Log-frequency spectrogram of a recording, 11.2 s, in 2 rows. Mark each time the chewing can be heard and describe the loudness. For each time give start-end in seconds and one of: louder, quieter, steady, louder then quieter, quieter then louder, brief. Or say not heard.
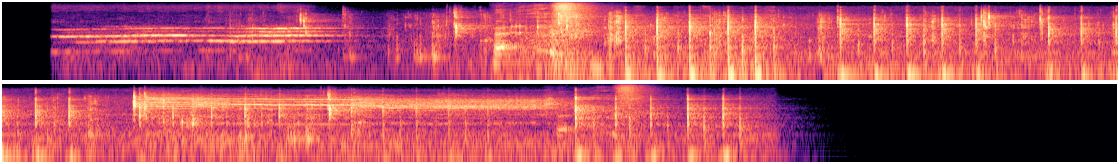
1.0-7.4 quieter then louder.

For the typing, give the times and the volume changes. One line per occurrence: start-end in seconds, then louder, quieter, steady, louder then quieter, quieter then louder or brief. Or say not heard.
3.0-9.4 quieter.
